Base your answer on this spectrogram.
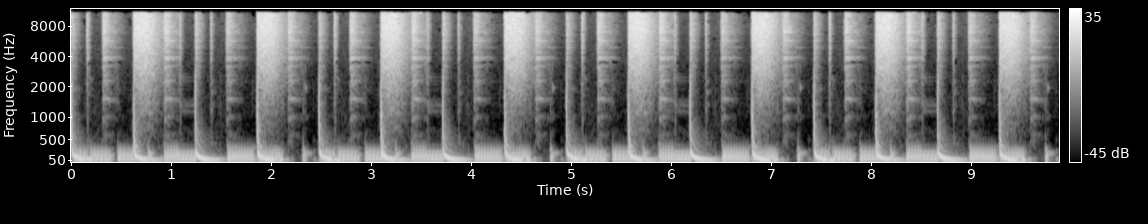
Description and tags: PHAT Bass&DrumGroove Dm 4
My “PHATT” Bass&Drum; Grooves
Drums Made with my Roland JDXI, Bass With My Yamaha Bass
Ableton-Bass, Bass-Sample, Bass-Samples, New-Bass, Synth-Bass, Bass-Loop, Synth-Loop, Bass, Beat, Funk, Logic-Loop, Funky-Bass-Loop, Soul, Ableton-Loop, Loop-Bass, jdxi, Fender-PBass, Bass-Recording, Bass-Groove, Funk-Bass, Groove, Fender-Jazz-Bass, Compressor, Jazz-Bass, Hip-Hop, Drums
